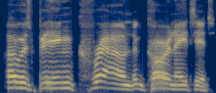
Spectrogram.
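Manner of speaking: aggrieved clown's protest; angry, disgruntled. Acted. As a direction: wail the grievance, drawing it out. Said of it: "a rather angry, disgruntled voice".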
